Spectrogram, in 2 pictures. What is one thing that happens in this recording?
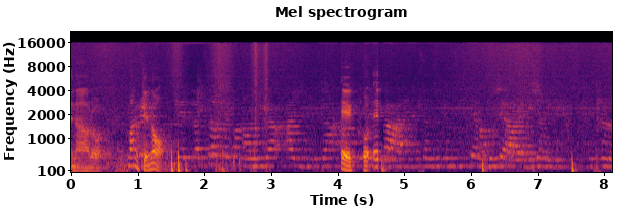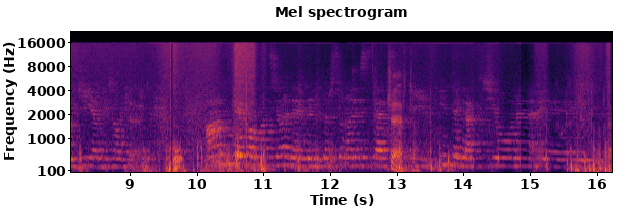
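A middle-aged man speaks calmly and steadily to a listener close by.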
